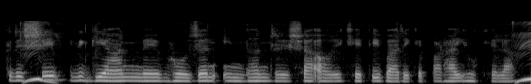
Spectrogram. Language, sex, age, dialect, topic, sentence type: Bhojpuri, female, 18-24, Southern / Standard, agriculture, statement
